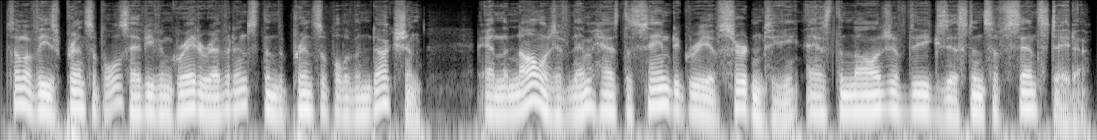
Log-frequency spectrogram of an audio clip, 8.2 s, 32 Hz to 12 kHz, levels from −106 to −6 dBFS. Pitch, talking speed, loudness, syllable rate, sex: 105 Hz, 240 wpm, -17 LUFS, 7.5 syllables/s, male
